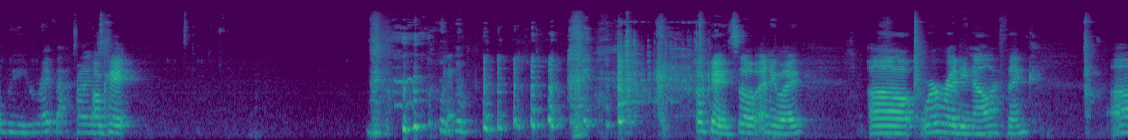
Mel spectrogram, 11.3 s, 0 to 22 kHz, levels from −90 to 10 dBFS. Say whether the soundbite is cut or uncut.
uncut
